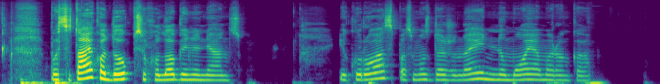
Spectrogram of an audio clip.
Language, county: Lithuanian, Kaunas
